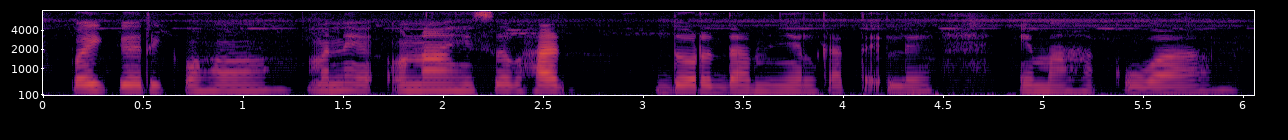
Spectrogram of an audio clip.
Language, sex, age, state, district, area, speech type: Santali, female, 30-45, Jharkhand, Seraikela Kharsawan, rural, spontaneous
